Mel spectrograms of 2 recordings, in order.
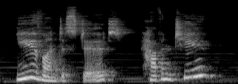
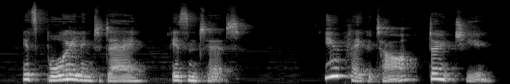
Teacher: we use Rising intonation in the tag the tone of our voice goes up because it's more of a question · if on the other hand I am 100% sure my statement is correct my intonation will go down for the tag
